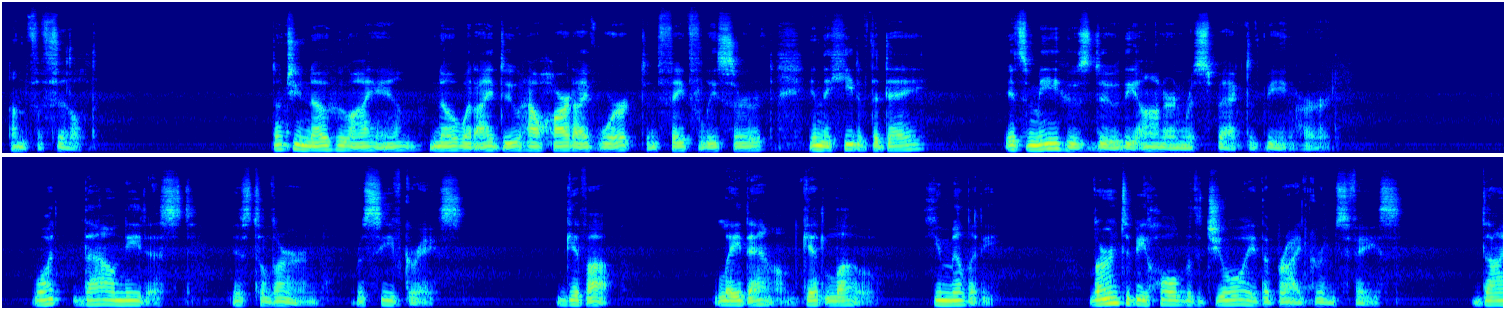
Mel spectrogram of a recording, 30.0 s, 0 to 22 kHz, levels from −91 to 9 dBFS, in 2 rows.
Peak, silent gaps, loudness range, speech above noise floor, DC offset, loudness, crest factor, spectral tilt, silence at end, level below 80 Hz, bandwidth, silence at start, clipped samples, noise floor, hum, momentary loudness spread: -20 dBFS; none; 6 LU; 40 dB; under 0.1%; -41 LUFS; 22 dB; -5.5 dB/octave; 0 s; -82 dBFS; 19 kHz; 0.1 s; under 0.1%; -80 dBFS; none; 13 LU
